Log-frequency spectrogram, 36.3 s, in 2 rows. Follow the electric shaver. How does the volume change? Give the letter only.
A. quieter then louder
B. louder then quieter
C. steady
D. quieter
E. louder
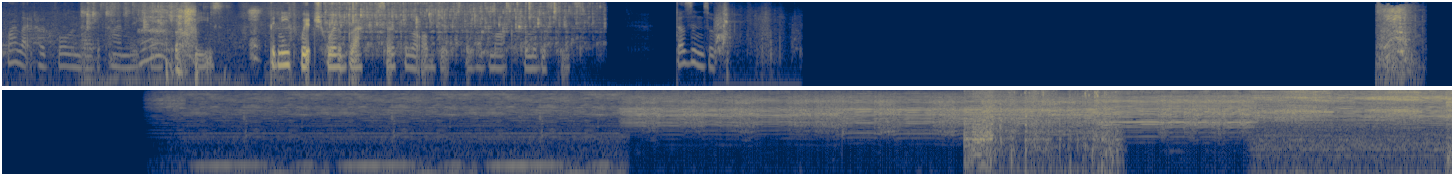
E.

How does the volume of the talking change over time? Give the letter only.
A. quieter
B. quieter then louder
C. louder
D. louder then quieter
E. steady
D.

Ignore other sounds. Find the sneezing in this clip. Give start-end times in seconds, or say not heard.
1.7-3.2.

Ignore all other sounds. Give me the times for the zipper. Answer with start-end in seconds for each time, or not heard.
8.9-10.0, 17.1-17.8, 30.1-32.2.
